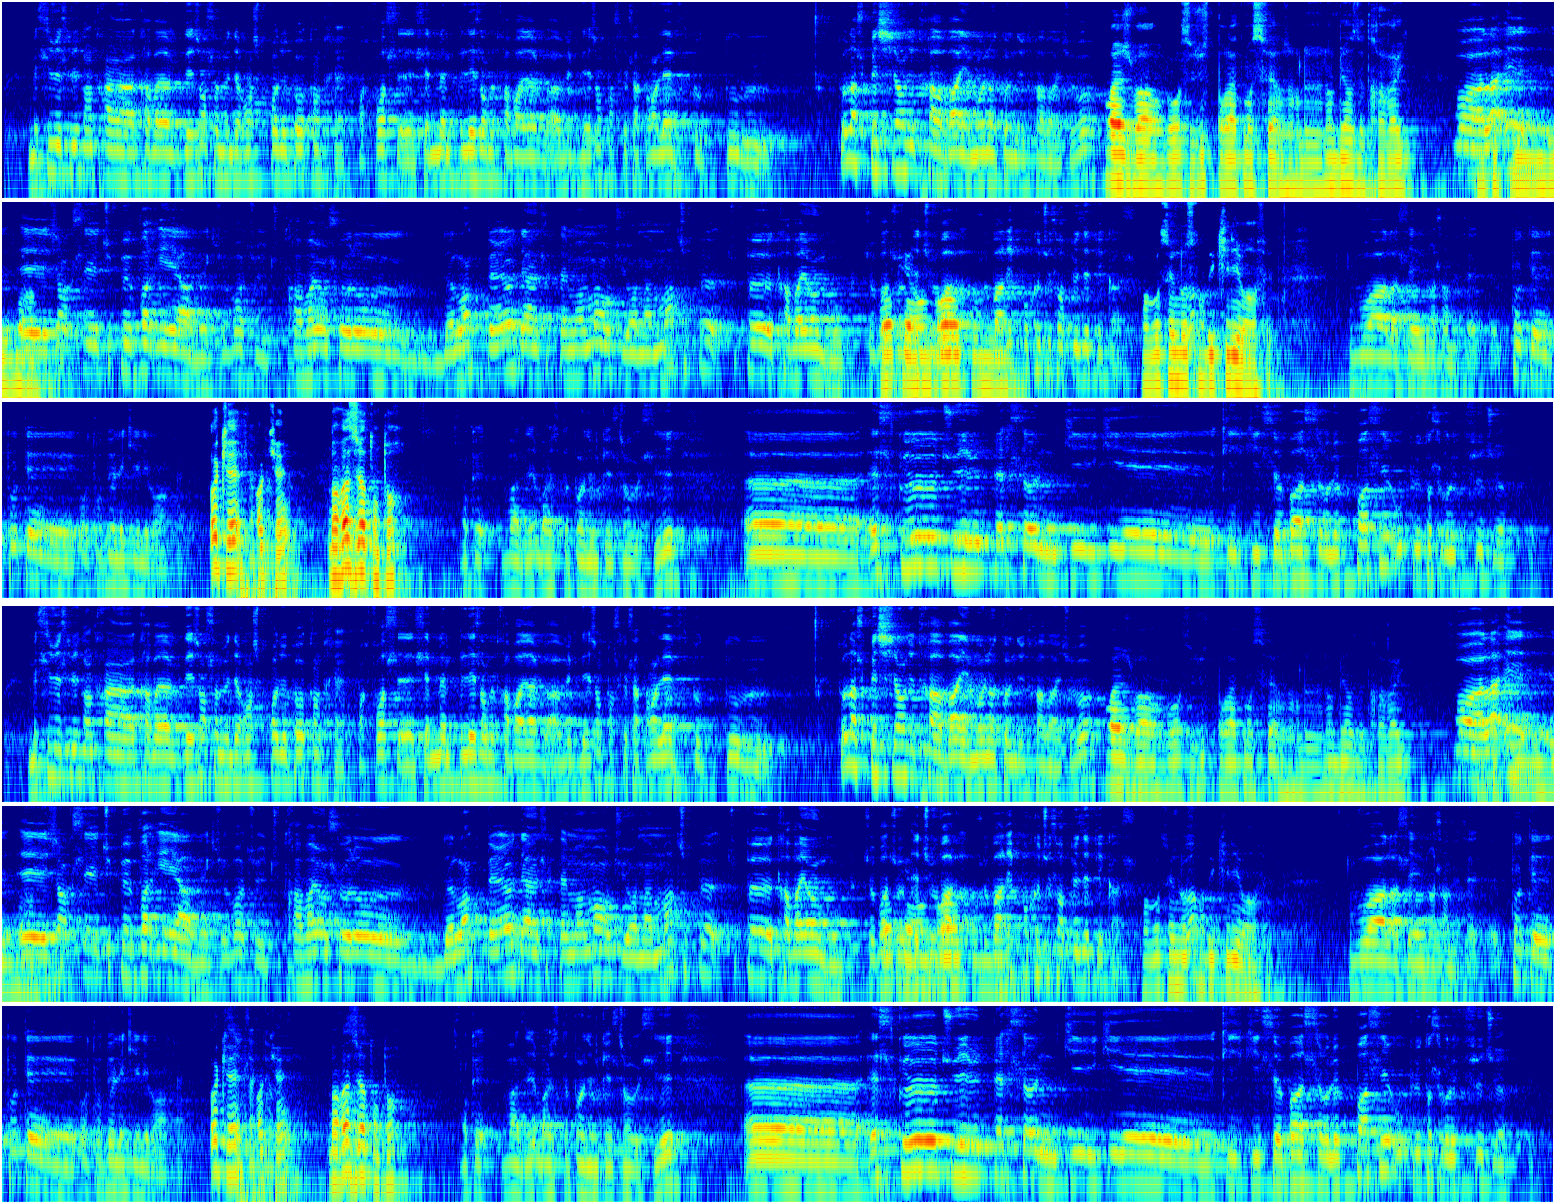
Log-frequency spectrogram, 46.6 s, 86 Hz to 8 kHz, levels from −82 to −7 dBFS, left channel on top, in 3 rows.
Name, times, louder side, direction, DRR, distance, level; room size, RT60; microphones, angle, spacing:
voice 1, 0.3-7.7 8.1-11.0 14.5-25.1 25.4-26.8 27.3-27.5 29.0-32.9 33.3-33.8 35.6-46.4, right 1 dB, 15° right, 0.8 m, -39 dB
voice 2, 11.0-14.1 15.1-15.9 24.3-25.6 26.9-28.3 33.1-34.0 34.3-35.1, left 8 dB, 80° left, 0.3 m, -32 dB
15.5 x 12.0 x 5.5 m
head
